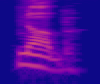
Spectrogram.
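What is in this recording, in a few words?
"nob", Australian English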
